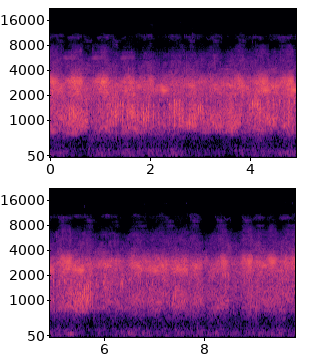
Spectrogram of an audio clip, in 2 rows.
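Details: Country road beside lotus paddies in Echizen, Fukui, Japan, recorded 12 June 2021. Japanese tree frogs, wrinkled frogs and other named frogs join a crowded chorus. Overlapping rasping croaks repeat roughly twice a second, with pitch and loudness shifting throughout.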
